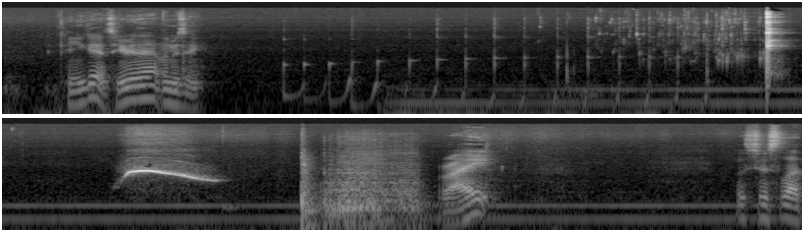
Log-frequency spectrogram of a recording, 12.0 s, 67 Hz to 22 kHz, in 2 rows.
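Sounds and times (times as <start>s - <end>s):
glass clink: 3.0s - 6.0s.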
